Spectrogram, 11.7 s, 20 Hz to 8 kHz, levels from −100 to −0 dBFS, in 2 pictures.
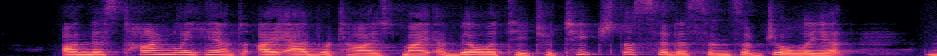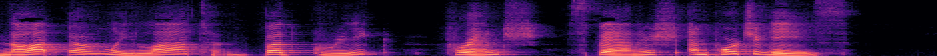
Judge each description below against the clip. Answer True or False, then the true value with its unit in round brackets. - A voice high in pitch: True (235 Hz)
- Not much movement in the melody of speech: False (4.2 semitones)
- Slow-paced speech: True (120 wpm)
